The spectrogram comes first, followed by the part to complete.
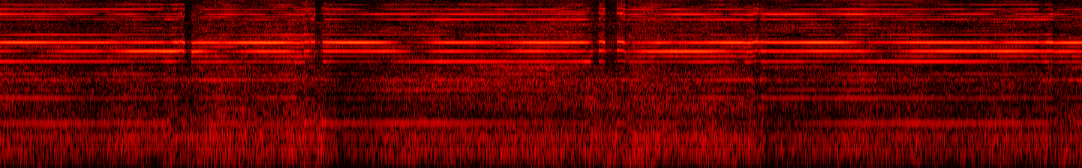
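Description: CNC router spindle whining at a steady high pitch as the bit mills pockets into a wooden board, with a few brief dips in level.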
